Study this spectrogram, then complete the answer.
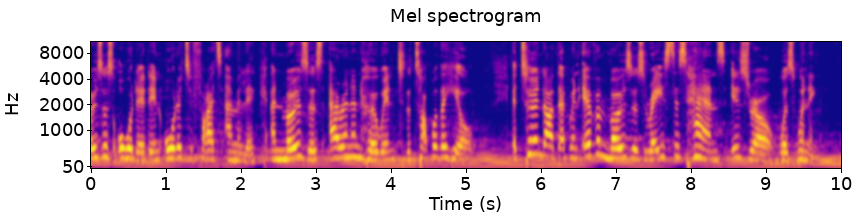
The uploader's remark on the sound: Recorded live on Sunday 9th July the 2023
